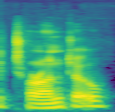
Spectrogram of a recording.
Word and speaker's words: Toronto: Toronto? – Yeah.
